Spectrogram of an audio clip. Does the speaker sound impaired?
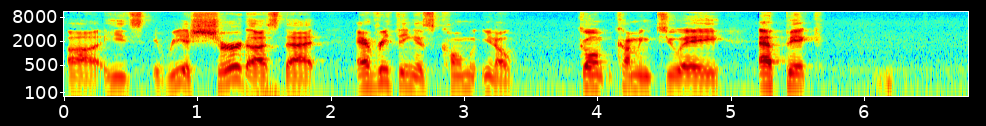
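No.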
